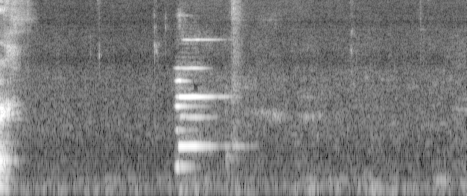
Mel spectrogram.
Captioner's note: beeping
